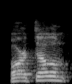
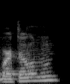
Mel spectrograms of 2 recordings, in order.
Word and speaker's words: Bartholomew: zabidi wisdom or judgment John love Philip power barthelium Bartholomew how do you say that Bartholomew yeah Bartholomew J Simpson that's Mark yeah thank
